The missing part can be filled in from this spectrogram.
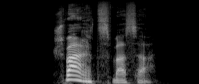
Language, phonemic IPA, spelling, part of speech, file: German, /ˈʃvartsˌvasər/, Schwarzwasser, noun, De-Schwarzwasser.ogg
- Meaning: blackwater: 1. dark water of certain rivers 2. waste water containing toilet remains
